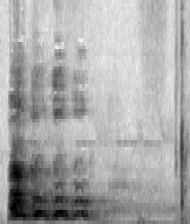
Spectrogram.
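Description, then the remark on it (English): A dog bark sound effect: a single loud bark drawn out into a wavering, yelping howl that fades over about a second, followed by a brief soft click near the end. “No, that's a sound effect I got off of YouTube.”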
